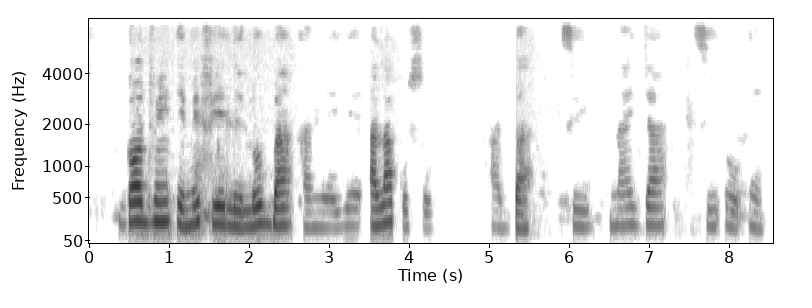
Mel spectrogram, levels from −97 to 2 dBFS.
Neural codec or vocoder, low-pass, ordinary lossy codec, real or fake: none; 7.2 kHz; none; real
